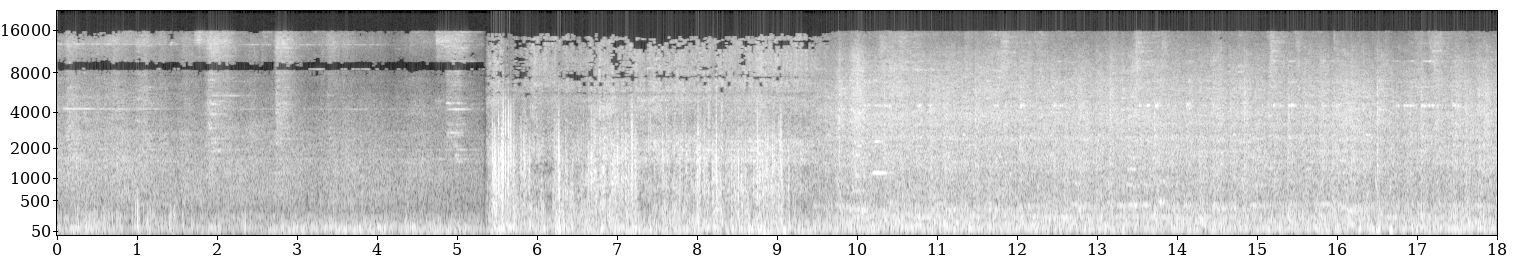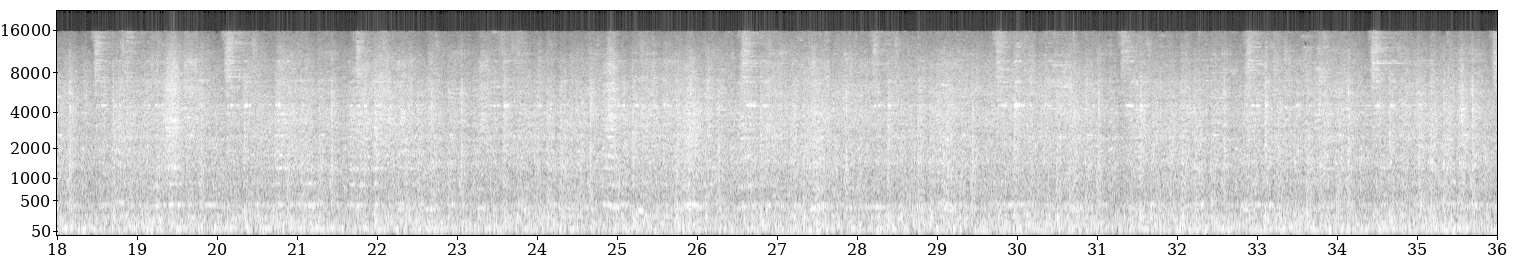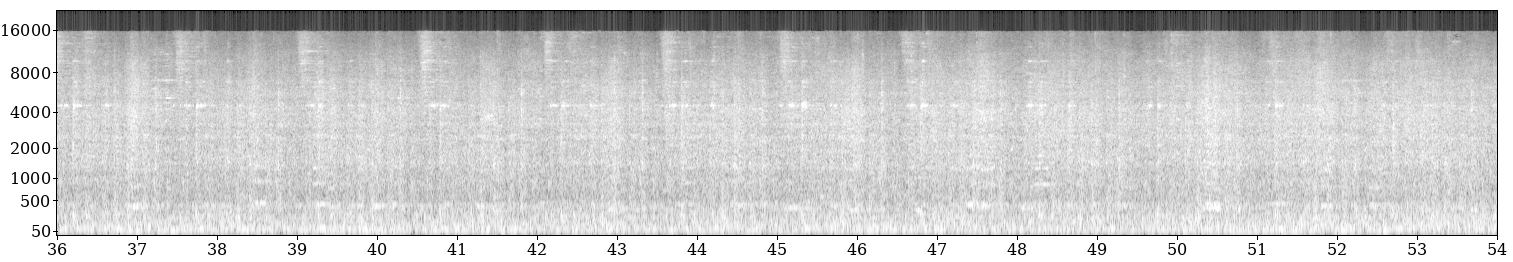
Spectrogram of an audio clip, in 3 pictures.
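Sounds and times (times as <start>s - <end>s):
clickety-clack over rail joints: 0.0s - 3.8s, 4.8s - 54.0s
train wheels rumbling on rails: 0.0s - 54.0s
faint high wheel squeaks: 29.7s - 30.3s, 36.0s - 48.6s.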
